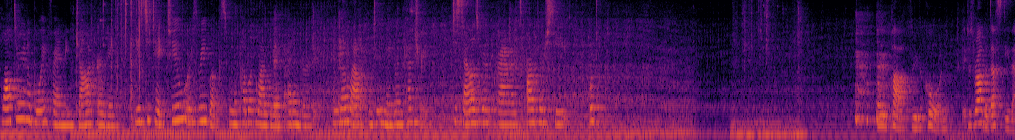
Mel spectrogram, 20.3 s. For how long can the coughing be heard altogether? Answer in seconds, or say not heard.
3 s.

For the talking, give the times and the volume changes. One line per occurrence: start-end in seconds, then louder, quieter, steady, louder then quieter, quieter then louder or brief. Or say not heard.
0.0-11.9 steady
17.5-20.2 brief.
